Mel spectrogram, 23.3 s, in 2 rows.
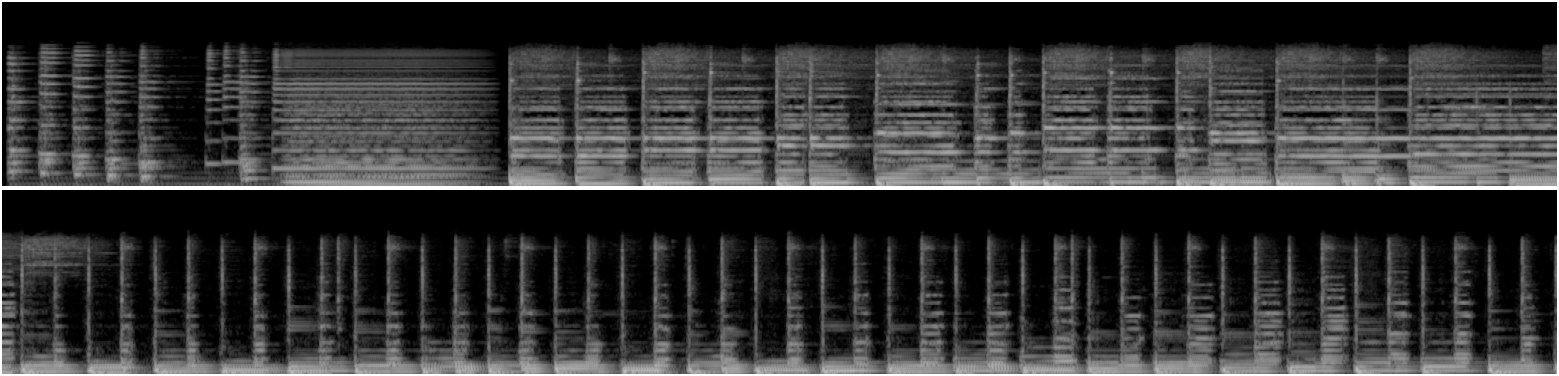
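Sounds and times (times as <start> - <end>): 
instrumental music: 0.0 - 23.3.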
